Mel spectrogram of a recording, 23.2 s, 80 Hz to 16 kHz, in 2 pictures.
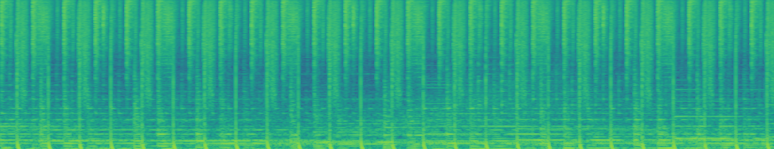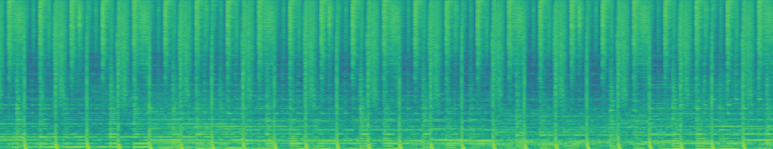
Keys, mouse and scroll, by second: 0.3 middle click, 1.5 click, 4.6 click, 5.1 middle click, 6.7 click, 7.5 click, 8.4 click, 9.4 scroll up 5, 9.5 ctrl+t, 9.5 ctrl+z, 9.8 click, 10.0 click, 10.5 ctrl+t, 11.1-12.1 scroll up 6, 11.3 middle click, 13.5 click, 14.3 click, 15.1 click, 17.6 click, 18.9 click, 19.3 click, 19.5 click, 19.9 click, 20.1 click, 20.4-21.1 scroll down 6, 20.6 middle click, 21.2 click, 22.0 click, 22.8 click.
